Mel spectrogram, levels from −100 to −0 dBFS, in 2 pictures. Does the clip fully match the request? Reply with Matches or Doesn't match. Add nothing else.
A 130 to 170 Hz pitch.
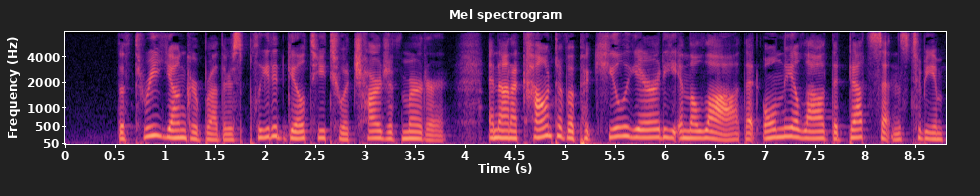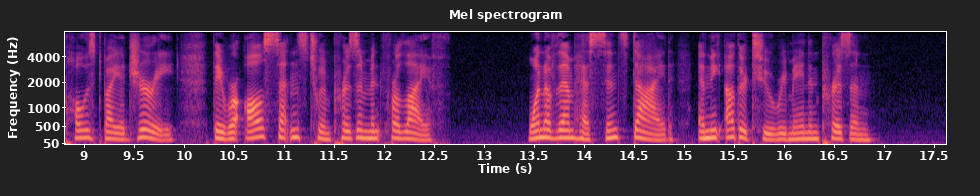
Doesn't match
